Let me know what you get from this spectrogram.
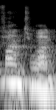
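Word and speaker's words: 饭团: Fan tuan. Ah, I remember tuan. I forgot fan. Oh, of course, rice. I should have remembered that. That's the obvious part. 饭团. Fan tuan.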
